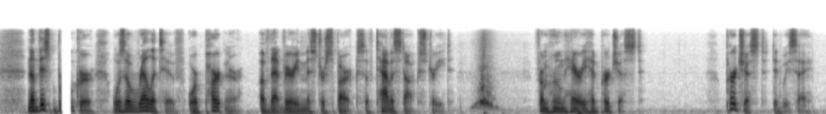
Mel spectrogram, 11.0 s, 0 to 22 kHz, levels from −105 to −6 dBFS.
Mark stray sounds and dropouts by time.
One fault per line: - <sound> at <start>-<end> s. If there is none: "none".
- dropout at 0.8-1.0 s
- whoosh at 6.3-6.9 s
